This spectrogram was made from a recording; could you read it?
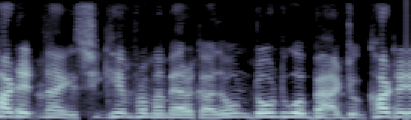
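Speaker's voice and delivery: loud, forceful shouted yell. Retelling the cousin yelling at a man holding a machete, imitating cousin yelling. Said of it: "she's yelling at a man".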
